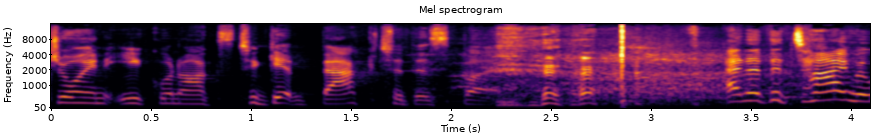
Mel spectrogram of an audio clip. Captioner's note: laughter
